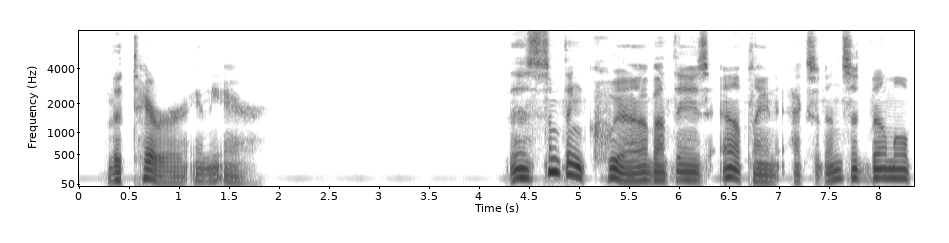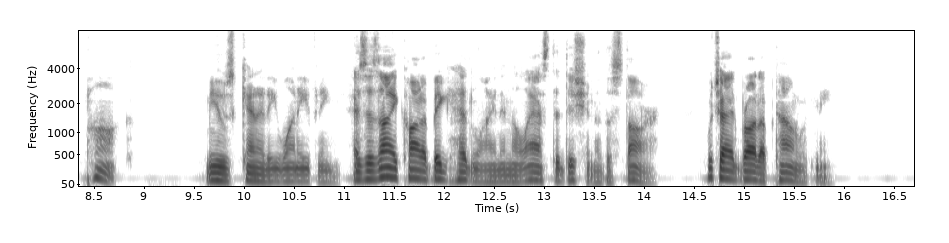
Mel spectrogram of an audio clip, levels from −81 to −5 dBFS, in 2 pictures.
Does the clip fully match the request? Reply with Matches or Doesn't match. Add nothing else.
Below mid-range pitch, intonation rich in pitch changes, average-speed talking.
Matches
